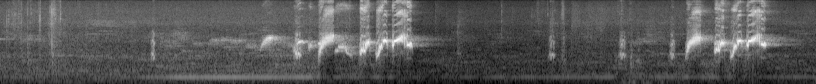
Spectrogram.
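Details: Red-whiskered bulbul singing in the morning for training birds, with tight twisting double notes: two phrases about three seconds apart, each building from scattered chirps into a quick run of rising and falling warbled notes.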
